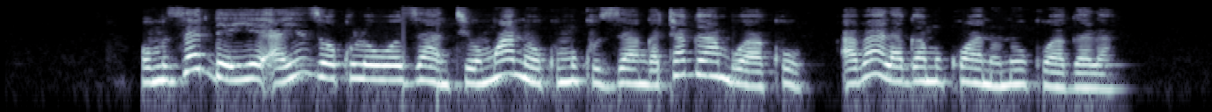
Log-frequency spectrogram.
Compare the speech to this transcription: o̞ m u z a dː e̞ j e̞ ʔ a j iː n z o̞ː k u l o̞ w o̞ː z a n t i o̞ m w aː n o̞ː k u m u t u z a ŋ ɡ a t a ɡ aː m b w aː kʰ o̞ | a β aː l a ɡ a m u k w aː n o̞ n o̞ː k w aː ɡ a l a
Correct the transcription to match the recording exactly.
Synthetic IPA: o̞ m u z a dː e̞ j e̞ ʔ a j iː n z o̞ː k u l o̞ w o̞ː z a n t i o̞ m w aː n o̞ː k u m u k u z a ŋ ɡ a t a ɡ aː m b w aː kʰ o̞ | a β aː l a ɡ a m u k w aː n o̞ n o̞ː k w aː ɡ a l a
